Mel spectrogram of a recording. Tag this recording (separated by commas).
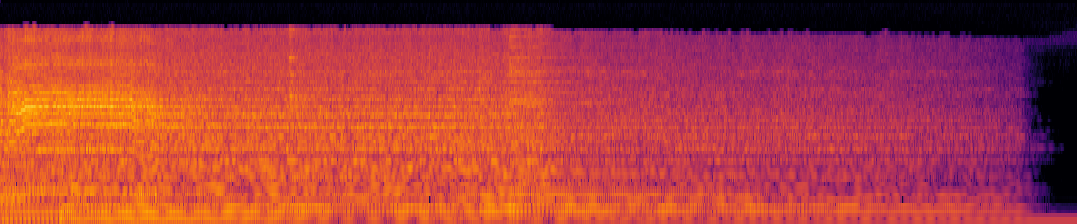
Guitar, Musical instrument, Music, Plucked string instrument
